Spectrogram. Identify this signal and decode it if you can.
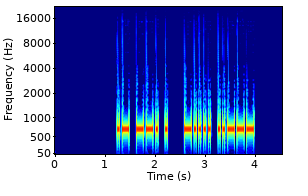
Morse code, heard as a keyed tone, about 25 wpm, 700 Hz. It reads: AGE 62
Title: K1USN SST QSO Practice 25wpm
